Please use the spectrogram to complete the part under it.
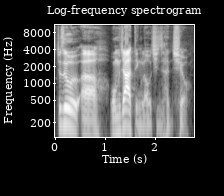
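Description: A man's voice: on the low side, very animated, brisk, a bit bright, no room sound, clean studio sound. A young man, co-hosting a podcast and telling an embarrassing family story in a rambling way with frequent laughs. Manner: rambling, laughs often at his own story. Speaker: podcast co-host. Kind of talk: casual storytelling chat.

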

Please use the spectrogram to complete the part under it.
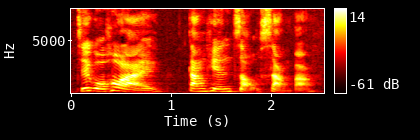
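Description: A woman with a Taiwanese Mandarin accent, co-hosting a podcast and telling a story in a casual, animated way, laughing as she goes. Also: fairly high pitch, a little slow. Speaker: podcast co-host.

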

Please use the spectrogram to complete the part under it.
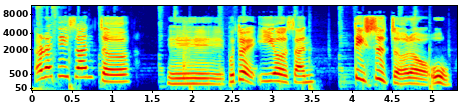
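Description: A woman's voice: on the high side, sing-song, takes it slowly. A woman voicing a playful, chatty pet dog who co-hosts a podcast and answers listener comments, with a Taiwanese Mandarin accent. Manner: playful, giggly, teasing. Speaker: podcast co-host. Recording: slightly dull audio with music bed.

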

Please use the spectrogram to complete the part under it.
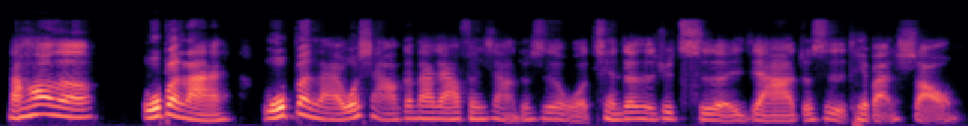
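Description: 一位三十多岁、带台湾口音的女播客主持人，闲聊时讲故事，语气激动、无奈，常常笑。. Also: female voice, a little fast, no echo. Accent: Taiwanese Mandarin. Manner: exasperated, lively, laughs often, big pitch jumps. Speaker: podcast co-host. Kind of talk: casual chat, animated storytelling.

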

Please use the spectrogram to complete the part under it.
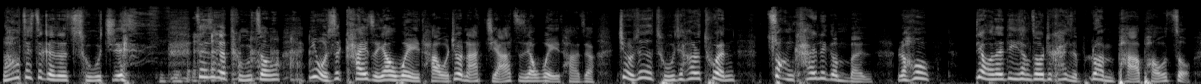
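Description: A man's voice: high voice, sing-song, fairly quick, no echo, clean studio sound. A man co-hosting a casual chat podcast, dramatically retelling a story with laughs and the odd swear. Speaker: podcast co-host.

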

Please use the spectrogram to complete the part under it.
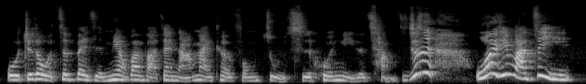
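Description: A young woman rattles off a story at a quick clip in a middle-range voice. She talks in casual podcast style and slips into the voices of the people she quotes. The tempo stays brisk throughout. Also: mid-range voice. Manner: animated, acts out quoted people. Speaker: podcast co-host and wedding emcee.

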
